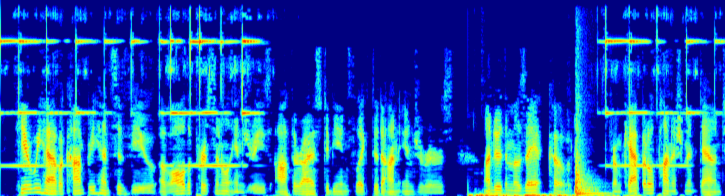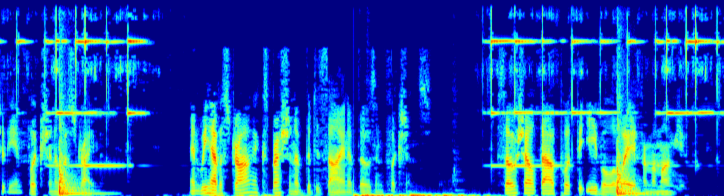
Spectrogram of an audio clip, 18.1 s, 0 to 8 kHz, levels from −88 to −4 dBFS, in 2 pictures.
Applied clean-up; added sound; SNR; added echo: classical method Wiener filter.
